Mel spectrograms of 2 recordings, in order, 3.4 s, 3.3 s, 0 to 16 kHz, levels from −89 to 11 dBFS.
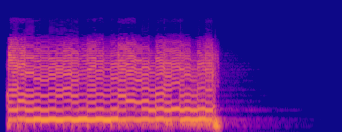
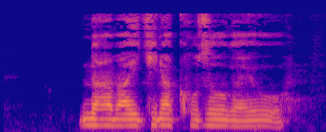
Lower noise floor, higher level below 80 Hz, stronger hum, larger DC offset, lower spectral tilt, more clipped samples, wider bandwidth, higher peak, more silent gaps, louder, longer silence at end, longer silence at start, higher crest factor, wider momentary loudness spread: about the same, -78 dBFS vs -75 dBFS; first, -54 dBFS vs -60 dBFS; neither; neither; first, -6.5 dB/octave vs -4 dB/octave; neither; second, 6.4 kHz vs 11.5 kHz; about the same, -8 dBFS vs -6 dBFS; neither; first, -16 LUFS vs -24 LUFS; first, 1.2 s vs 0.35 s; second, 0.05 s vs 0.8 s; second, 10 dB vs 20 dB; second, 3 LU vs 10 LU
